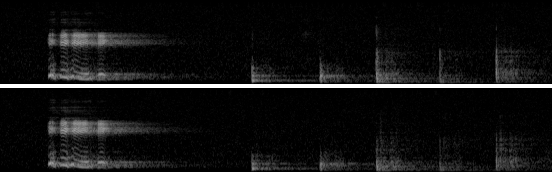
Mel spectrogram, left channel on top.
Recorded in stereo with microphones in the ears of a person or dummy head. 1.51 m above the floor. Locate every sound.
0.5 s a giggle: 5° right (ahead or behind), 1.2 m
2.5 s footsteps: 20° left (ahead or behind), 1.7 m; by 5.1 s 55° left (ahead or behind), 4.5 m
